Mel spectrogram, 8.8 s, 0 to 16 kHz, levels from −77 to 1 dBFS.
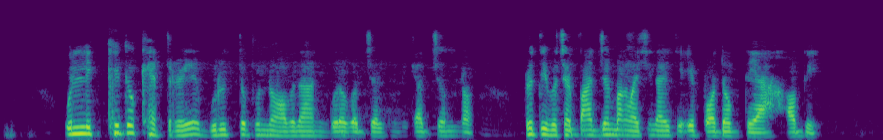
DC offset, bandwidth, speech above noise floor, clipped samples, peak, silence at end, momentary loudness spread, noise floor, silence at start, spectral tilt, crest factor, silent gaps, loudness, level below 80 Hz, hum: under 0.1%; 7.2 kHz; 53 dB; under 0.1%; -2 dBFS; 0.65 s; 10 LU; -71 dBFS; 0.65 s; -7.5 dB/octave; 16 dB; none; -18 LUFS; -56 dBFS; none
